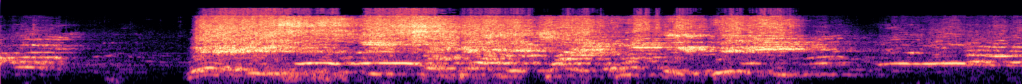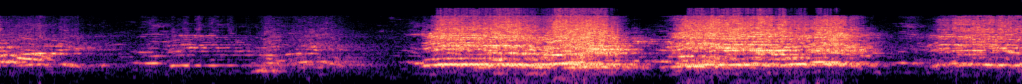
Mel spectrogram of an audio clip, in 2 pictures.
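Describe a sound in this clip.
A man talks loudly through a microphone and loudspeakers in an echoing hall.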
